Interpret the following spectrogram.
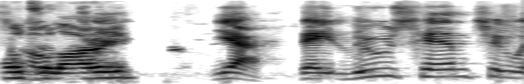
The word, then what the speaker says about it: Ojulari: It's Ojulari.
